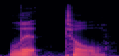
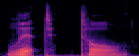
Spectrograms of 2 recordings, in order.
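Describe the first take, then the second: Both takes have the same delivery.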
